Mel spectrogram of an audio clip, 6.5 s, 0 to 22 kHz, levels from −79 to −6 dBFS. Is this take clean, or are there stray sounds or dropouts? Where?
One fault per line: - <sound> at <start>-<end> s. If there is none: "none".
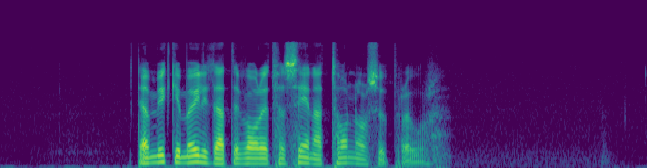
none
